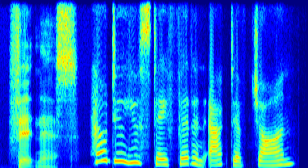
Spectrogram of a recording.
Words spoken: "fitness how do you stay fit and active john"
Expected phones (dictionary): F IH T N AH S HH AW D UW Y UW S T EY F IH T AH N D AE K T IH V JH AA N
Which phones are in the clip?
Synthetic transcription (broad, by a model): F IH T N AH S HH AW D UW Y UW S T EY F IH T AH N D AE K T IH V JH AA N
